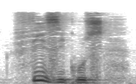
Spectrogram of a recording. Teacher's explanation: Físicos também tem como sílaba tônica a antepenúltima, logo uma palavra proparoxítona.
